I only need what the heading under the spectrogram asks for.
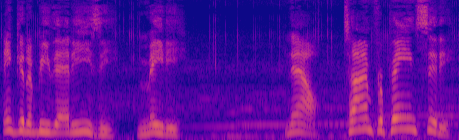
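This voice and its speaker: A taunting street thug in a noir video game, with a fairly high voice. He is a menacing bully, mocking and confrontational. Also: very animated, measured pace, bright, forceful tone, soft background music, full character voice. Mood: angry threat.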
